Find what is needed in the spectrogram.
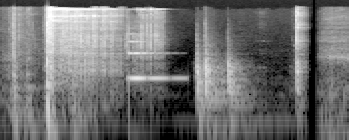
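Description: Silver coins dropped onto a pile: a short burst of metallic clinking about a quarter second in, with a ring that hangs on briefly, then a few single clinks.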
